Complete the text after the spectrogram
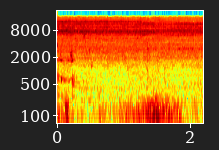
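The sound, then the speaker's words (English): Water runs steadily from a tap into a kettle, a continuous splashing rush with a hollow, deepening gurgle as it fills. No voices are heard. “Okay, have you got a kettle full of water?”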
